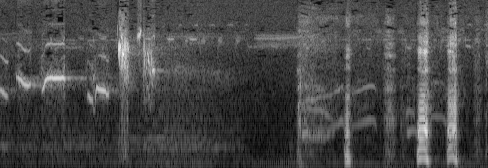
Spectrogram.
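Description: Birds chirping and whistling in short, quick calls. Near the end, voices begin.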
